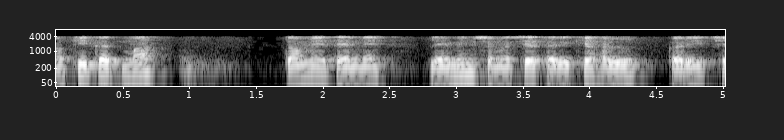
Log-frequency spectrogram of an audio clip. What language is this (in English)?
Gujarati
